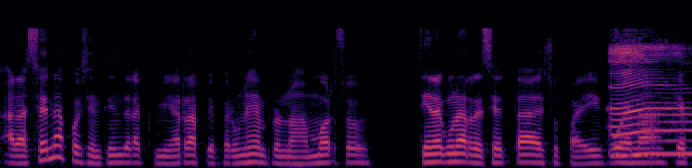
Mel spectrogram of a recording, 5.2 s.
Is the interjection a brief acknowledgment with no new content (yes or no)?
no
